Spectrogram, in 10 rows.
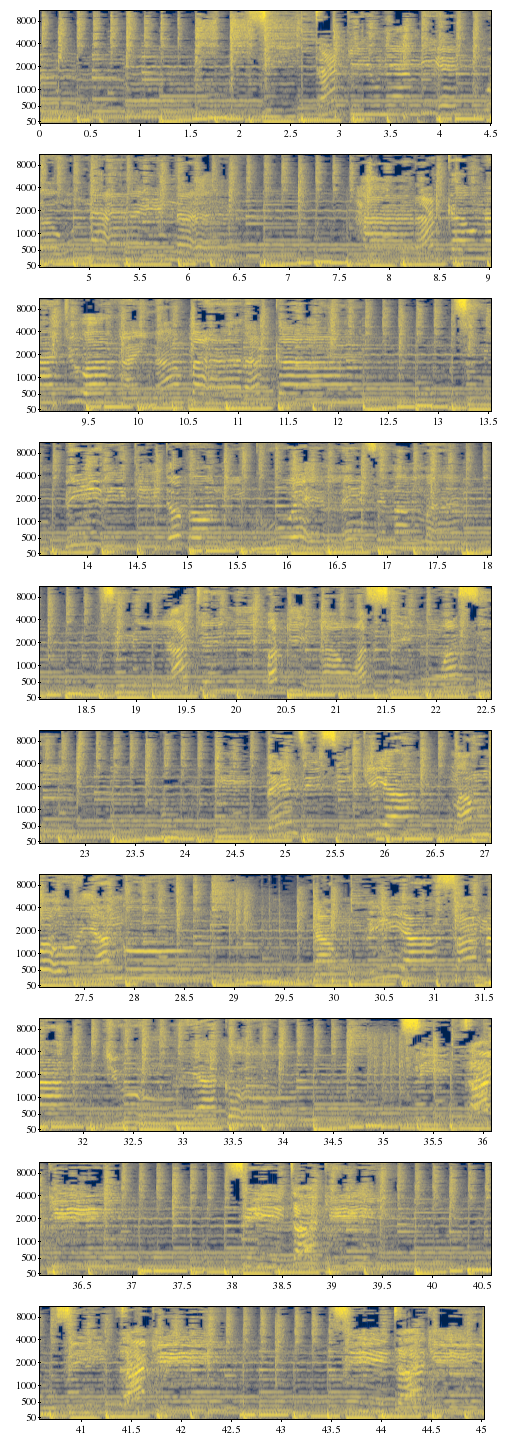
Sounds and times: Happy music: 0.0 - 45.0.

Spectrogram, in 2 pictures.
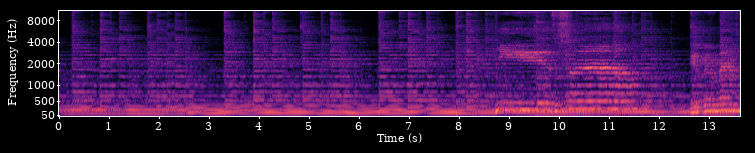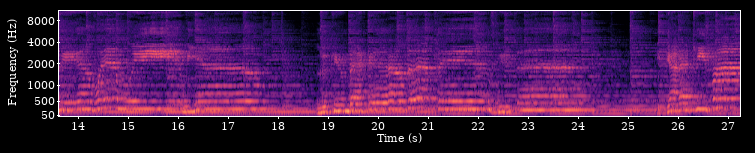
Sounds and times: Music: 0.0 - 27.2.

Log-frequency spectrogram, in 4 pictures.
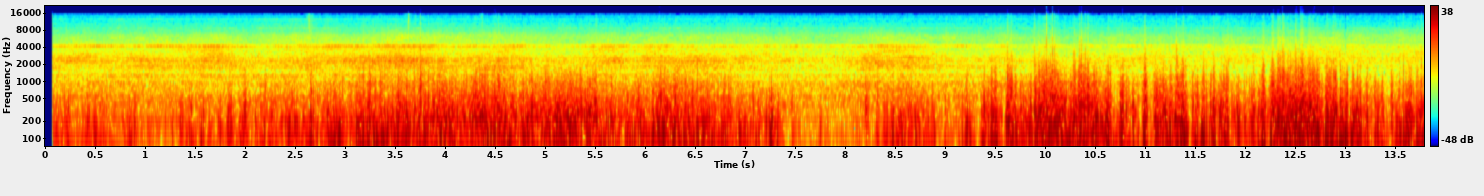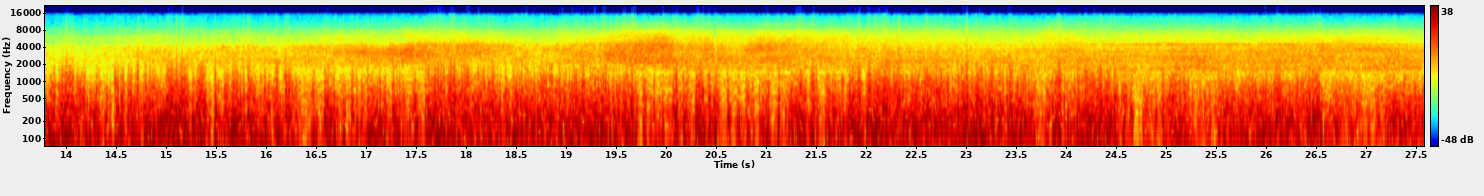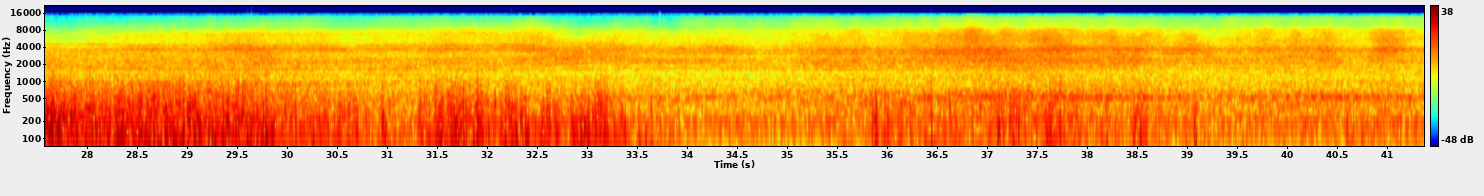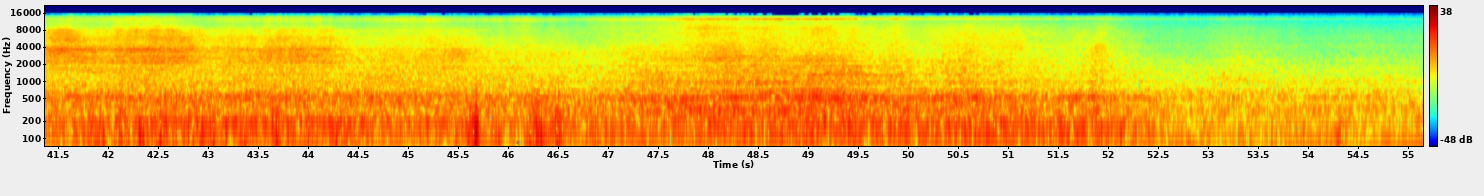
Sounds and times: Fixed-wing aircraft, airplane: 0.0 - 55.1.

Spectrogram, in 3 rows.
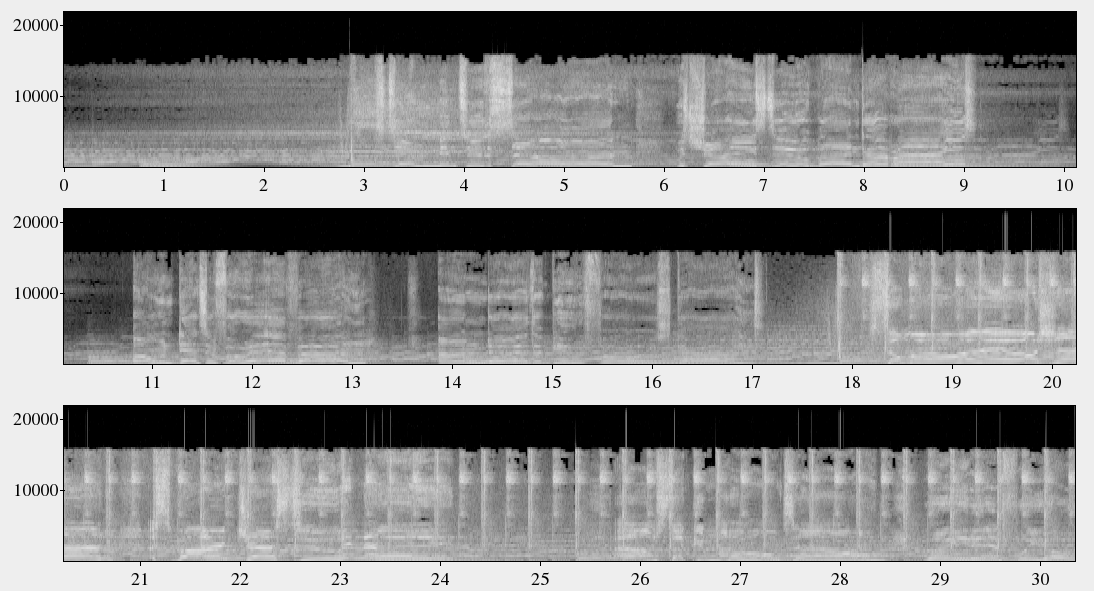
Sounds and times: Rhythm and blues: 0.0 - 30.3.

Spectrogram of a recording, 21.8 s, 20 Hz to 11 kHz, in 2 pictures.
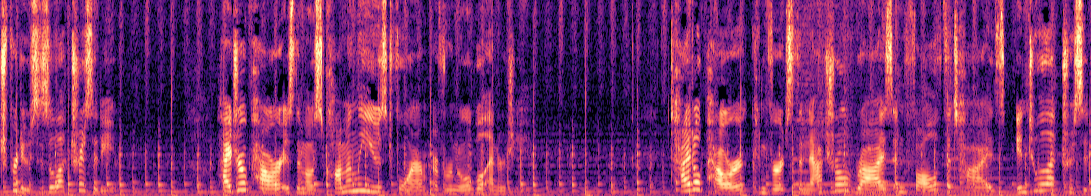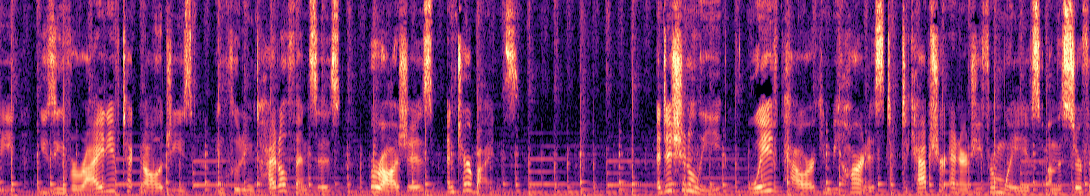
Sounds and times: Speech: 0.0 - 1.2, 2.2 - 5.3, 6.7 - 16.1, 17.5 - 21.8
Music: 0.0 - 21.8.

